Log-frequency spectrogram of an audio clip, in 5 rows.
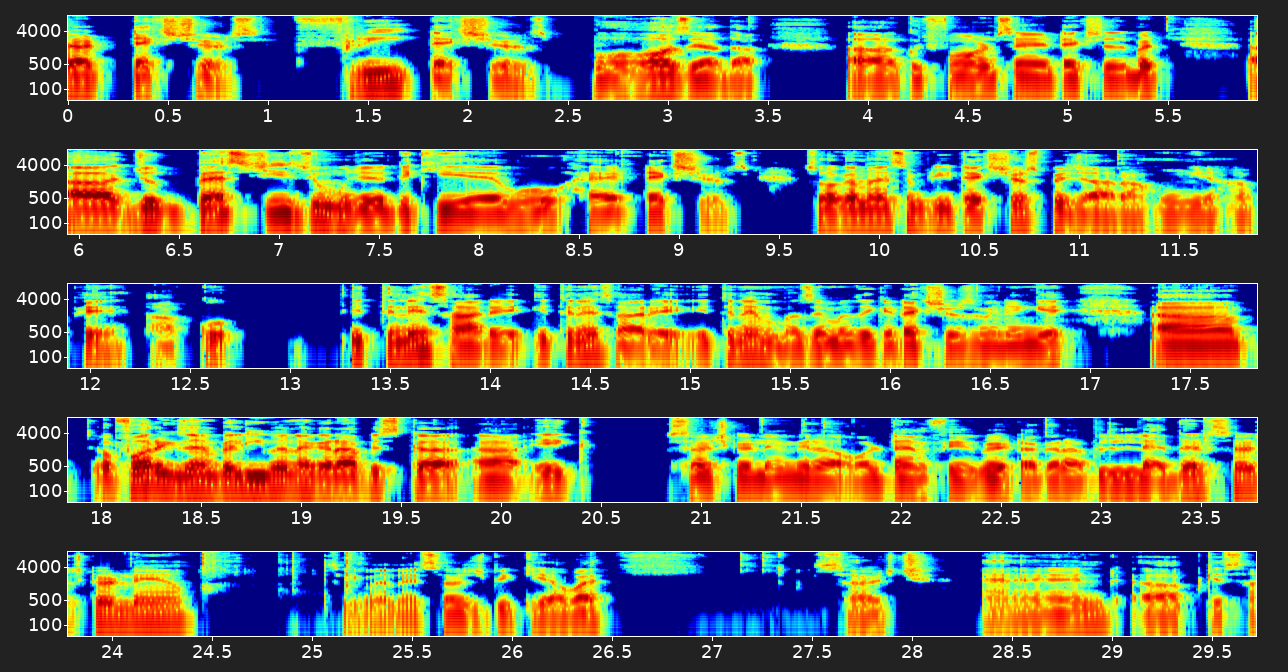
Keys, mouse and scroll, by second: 2.1 scroll down 2, 11.0 click, 12.6 scroll down 2, 16.2 scroll down 2, 19.2 scroll up 2, 21.4 click, 22.7-24.0 typing, 24.8 Down, 25.1 Return, 27.1 click.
